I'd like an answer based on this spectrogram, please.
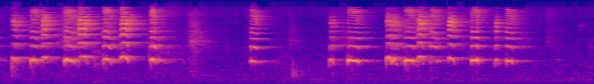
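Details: French bulldog, a female indoor pet, vocalising on her owner's command: bursts of high, squeaky, harmonic whines in quick runs, a pause, then another rapid series, with faint voice between in a small room.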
